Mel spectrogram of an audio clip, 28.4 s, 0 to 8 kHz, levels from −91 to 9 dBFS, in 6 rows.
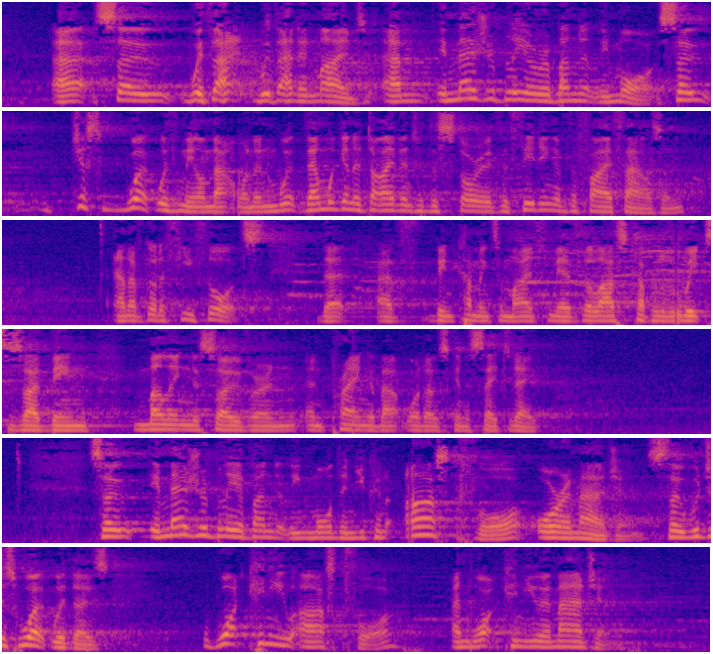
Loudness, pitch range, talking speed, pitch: -29 LUFS, 130-185 Hz, 215 wpm, 155 Hz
